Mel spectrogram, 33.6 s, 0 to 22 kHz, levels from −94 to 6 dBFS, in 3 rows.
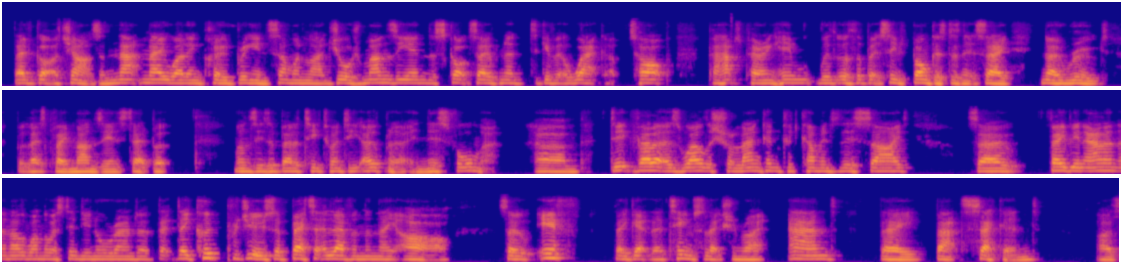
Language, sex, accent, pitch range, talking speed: English, male, British, 135-160 Hz, 175 wpm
